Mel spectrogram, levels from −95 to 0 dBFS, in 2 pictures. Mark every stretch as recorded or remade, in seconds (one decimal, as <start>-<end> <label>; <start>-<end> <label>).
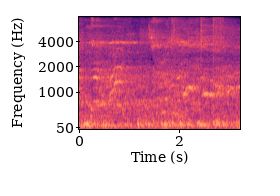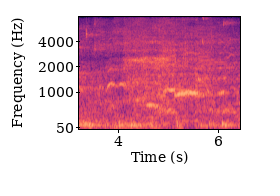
0.0-2.2 recorded; 2.2-2.9 remade; 2.9-3.9 recorded; 3.9-5.6 remade; 5.6-6.4 recorded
